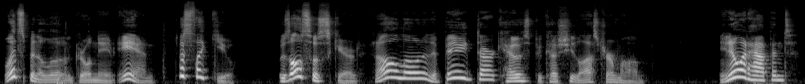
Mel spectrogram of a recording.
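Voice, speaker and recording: A woman playing a kind, gentle and reassuring young witch in a visual novel game, over music. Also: medium pitch, huge pitch swings, normal speed.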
